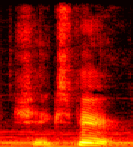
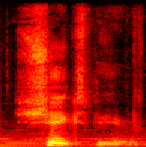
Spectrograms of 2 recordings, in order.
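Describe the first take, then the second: First: The stress falls on the second syllable. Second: The stress falls on the first syllable. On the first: The speaker calls it wrong. "If it's an iamb, it would be the second one" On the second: The speaker calls it right. "We say Shakespeare"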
